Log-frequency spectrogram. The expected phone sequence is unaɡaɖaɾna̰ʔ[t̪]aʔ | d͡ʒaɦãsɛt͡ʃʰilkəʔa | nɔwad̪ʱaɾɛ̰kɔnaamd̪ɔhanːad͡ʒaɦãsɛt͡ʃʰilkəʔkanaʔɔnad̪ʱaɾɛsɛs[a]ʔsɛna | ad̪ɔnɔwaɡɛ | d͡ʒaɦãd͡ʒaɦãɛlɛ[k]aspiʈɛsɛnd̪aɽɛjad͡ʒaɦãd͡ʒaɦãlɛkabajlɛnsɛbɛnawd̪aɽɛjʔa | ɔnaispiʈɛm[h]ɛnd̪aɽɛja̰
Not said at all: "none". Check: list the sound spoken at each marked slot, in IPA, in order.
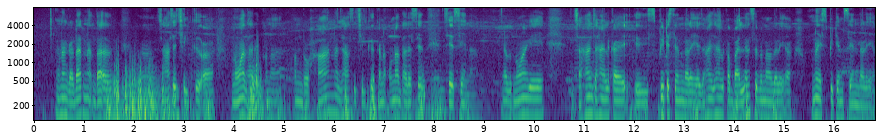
d̪, ɛ, k, s

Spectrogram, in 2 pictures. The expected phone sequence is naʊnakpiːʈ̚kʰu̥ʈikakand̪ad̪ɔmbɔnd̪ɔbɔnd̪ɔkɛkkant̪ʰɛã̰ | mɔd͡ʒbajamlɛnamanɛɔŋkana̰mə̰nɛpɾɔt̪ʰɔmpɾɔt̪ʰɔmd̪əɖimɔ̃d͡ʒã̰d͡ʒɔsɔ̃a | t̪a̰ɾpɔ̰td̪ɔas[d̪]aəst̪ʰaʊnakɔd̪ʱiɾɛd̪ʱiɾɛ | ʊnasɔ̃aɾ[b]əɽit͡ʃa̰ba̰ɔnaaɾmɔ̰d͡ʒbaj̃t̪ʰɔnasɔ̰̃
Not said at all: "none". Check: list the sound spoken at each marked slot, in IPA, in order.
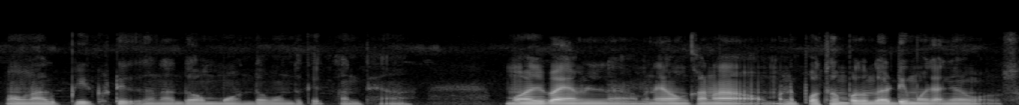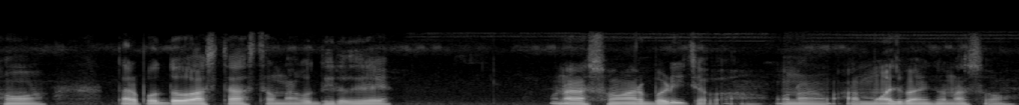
t̪, b

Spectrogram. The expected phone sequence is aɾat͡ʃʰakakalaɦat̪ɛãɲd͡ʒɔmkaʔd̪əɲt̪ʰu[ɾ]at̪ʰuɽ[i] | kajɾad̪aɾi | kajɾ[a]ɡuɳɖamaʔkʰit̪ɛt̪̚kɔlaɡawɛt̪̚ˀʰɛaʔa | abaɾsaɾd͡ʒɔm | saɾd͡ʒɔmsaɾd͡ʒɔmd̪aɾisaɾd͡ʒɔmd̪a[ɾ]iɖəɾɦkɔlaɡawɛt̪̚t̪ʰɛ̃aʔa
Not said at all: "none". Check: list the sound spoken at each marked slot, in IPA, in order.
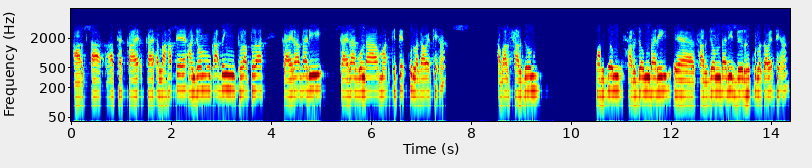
ɽ, a, a, ɾ

